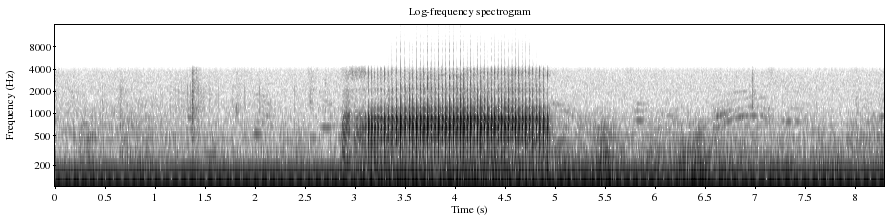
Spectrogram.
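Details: Sleeping dog, which the owner says sleeps about 22 hours a day: one long, loud buzzing snore lasting about two seconds over a constant low hum; heavy snoring.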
